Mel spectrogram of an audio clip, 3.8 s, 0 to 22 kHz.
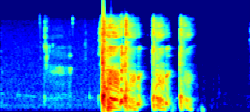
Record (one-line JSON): {"cough_length": "3.8 s", "cough_amplitude": 32768, "cough_signal_mean_std_ratio": 0.26, "survey_phase": "alpha (2021-03-01 to 2021-08-12)", "age": "18-44", "gender": "Female", "wearing_mask": "No", "symptom_shortness_of_breath": true, "symptom_diarrhoea": true, "symptom_fatigue": true, "symptom_headache": true, "smoker_status": "Never smoked", "respiratory_condition_asthma": false, "respiratory_condition_other": false, "recruitment_source": "Test and Trace", "submission_delay": "1 day", "covid_test_result": "Positive", "covid_test_method": "ePCR"}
